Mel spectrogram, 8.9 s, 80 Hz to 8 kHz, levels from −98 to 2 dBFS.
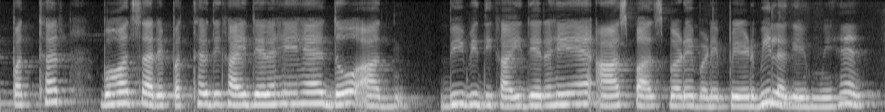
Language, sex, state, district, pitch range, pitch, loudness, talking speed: Hindi, female, Bihar, East Champaran, 205-240 Hz, 225 Hz, -17 LUFS, 155 wpm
